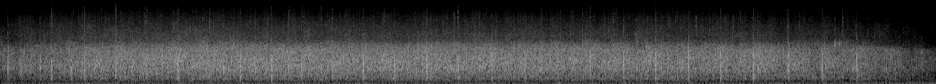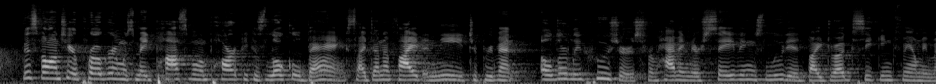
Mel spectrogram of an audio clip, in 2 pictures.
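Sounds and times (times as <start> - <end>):
audience applause: 0.0 - 9.4
speech: 9.6 - 18.7.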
